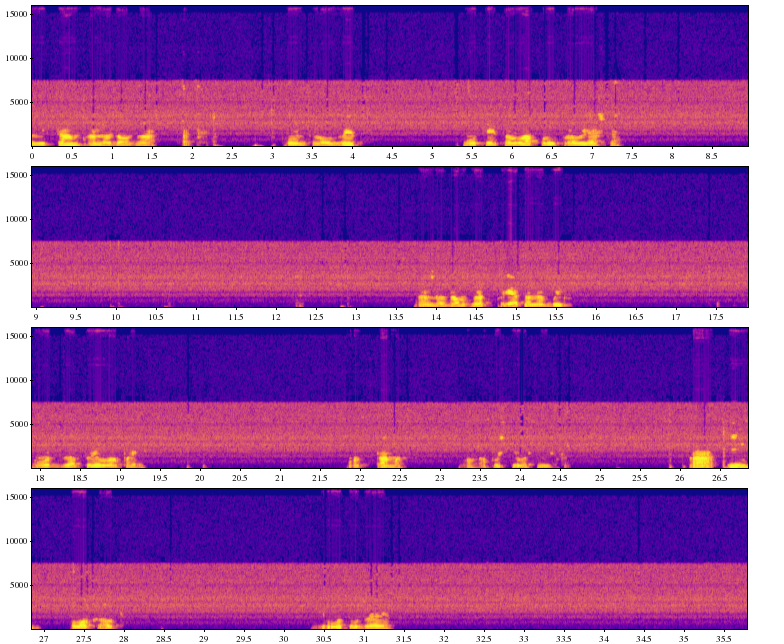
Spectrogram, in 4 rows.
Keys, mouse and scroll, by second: 0.5 g, 1.7 click, 3.1 ctrl+z, 5.3-5.9 drag, 6.7 middle click, 9.8 click, 10.7-12.2 middle drag, 12.8-13.9 middle drag, 17.8 g, 19.8 g, 24.4 click, 25.8 a, 26.5 i, 28.5-35.7 drag.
